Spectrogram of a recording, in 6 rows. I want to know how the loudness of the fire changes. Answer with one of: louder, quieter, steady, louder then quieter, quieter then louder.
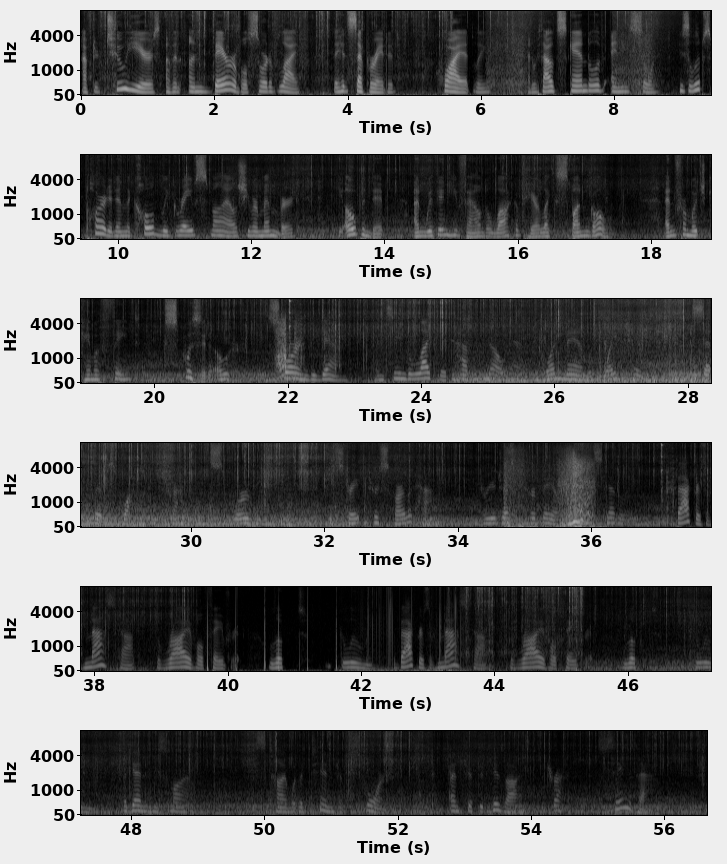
louder then quieter.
